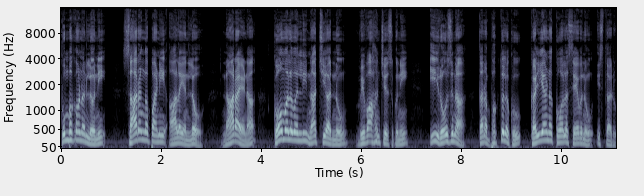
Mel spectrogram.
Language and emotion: Telugu, neutral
